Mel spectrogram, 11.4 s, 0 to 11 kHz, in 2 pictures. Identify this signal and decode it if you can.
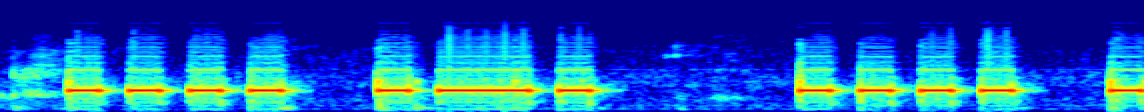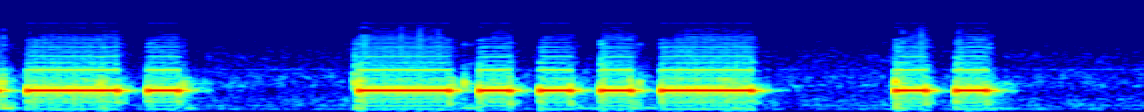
Morse code, heard as a keyed tone, about 8 wpm, 660 Hz. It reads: HR HR <BT> I
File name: jh8cbh / 2022cw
